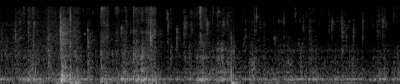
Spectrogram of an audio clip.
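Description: Coolant siphoning out of the overflow reservoir through a hose and trickling into a drip pan, an uneven patter of small splashes.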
